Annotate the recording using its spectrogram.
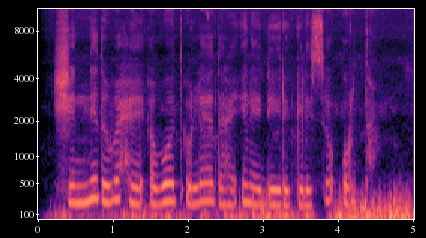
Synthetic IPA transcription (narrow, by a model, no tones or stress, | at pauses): ʃɪnːɪðʊwɑħɑjʔɐwɔːd̪ʊlɛːðɐɦɛjʔɪnɛjɖiːɾɪɡɛlɪsɔʔʊrt̪ʰɐ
